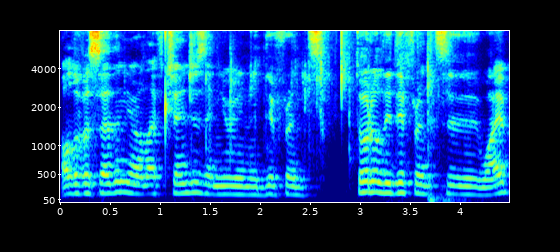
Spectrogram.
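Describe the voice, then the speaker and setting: Over noticeable background noise and audible room echo, a man with a Portuguese accent talks at a fairly quick pace, his fairly high pitch held in a monotone, flat intonation. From Portugal. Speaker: podcast host. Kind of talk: casual chat.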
